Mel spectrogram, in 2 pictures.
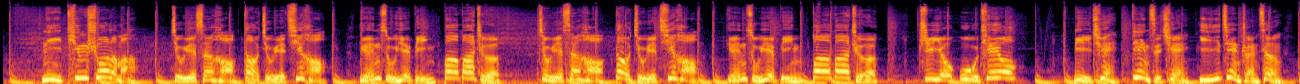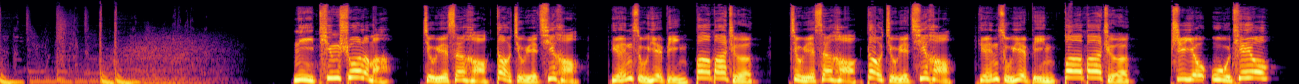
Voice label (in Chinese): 男; 中秋节样音; 元祖雪月饼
